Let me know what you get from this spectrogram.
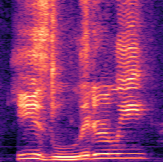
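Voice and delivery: loud, high, drawn-out disbelief; exasperated outburst. Real, not acted. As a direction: blurt it in shock. Listener reacting in disbelief.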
